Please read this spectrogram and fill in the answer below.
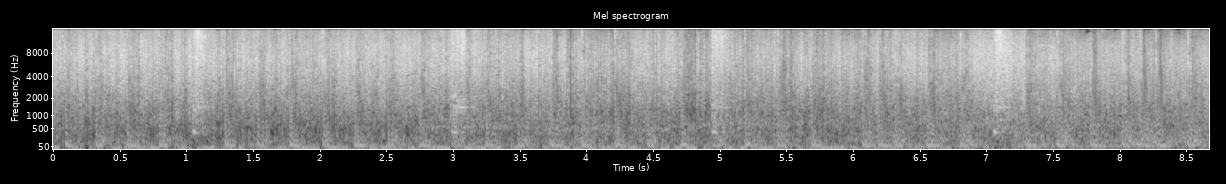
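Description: Noisecore/gorenoise recording: a loud, dense wall of distorted noise over a churning low end, with a sharp hit about every two seconds.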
